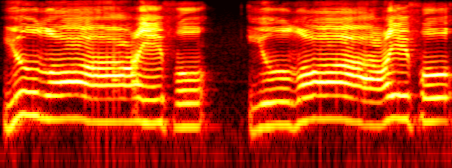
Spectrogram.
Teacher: واللہ یضاعف، ضاد موٹے الفاظ میں سے ہیں، اس کے اوپر کڑا زبر ہے، ایک الف کی مقدار اوپر کھینچنا ہے اور عین کو ہم گلے سے ادا کریں گے.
